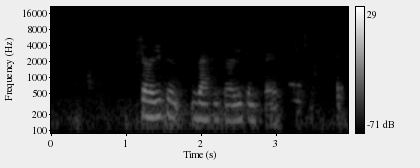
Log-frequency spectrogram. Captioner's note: indistinct chatter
